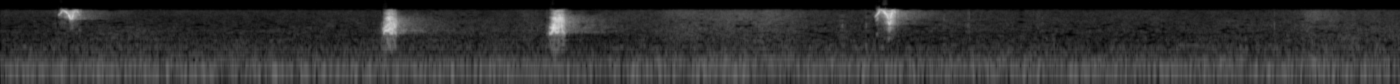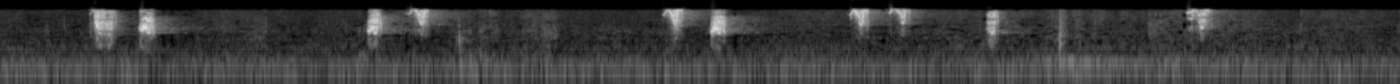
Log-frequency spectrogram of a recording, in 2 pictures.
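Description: Fledgling songbird giving short, sharp high chirps, about fourteen in all, scattered irregularly and some in quick pairs.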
